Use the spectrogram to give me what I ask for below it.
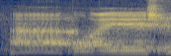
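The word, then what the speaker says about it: قريش: Quraisy dua harakat Quraisy tu.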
